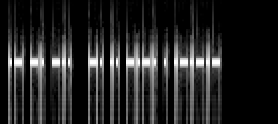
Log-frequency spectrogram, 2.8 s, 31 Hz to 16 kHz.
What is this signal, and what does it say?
Morse code, heard as a keyed tone, about 44 wpm, 700 Hz. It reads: AND NICE.
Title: Sentences from Top 1200 Words 45wpm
